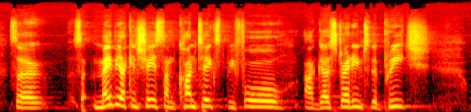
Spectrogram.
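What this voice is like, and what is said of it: South African accent. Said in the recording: “my South African accent ... the reason for the accent is we come from way south ... We actually come from South Africa”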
